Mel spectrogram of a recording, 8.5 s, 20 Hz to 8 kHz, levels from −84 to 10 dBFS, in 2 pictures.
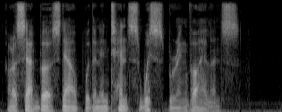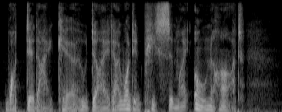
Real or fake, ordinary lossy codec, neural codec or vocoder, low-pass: real; Opus, 64 kbps; none; 7.2 kHz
